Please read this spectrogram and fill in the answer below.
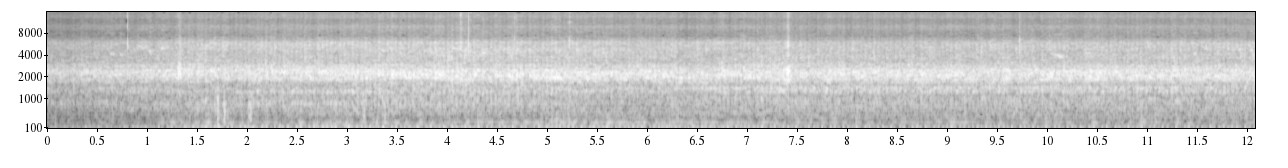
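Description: Diesel SUV engine idling steadily, heard close to its tailpipe, with a few faint metal clicks from the bracket and bolts being handled.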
